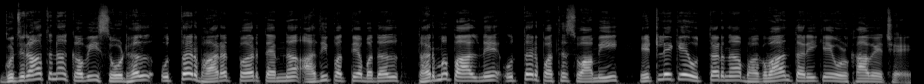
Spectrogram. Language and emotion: Gujarati, neutral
